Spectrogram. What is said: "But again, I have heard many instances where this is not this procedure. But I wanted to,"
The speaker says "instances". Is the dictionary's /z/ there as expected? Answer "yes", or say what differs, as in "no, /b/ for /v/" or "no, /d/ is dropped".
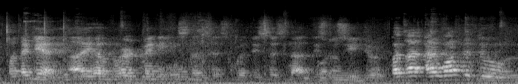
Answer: no, /s/ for /z/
